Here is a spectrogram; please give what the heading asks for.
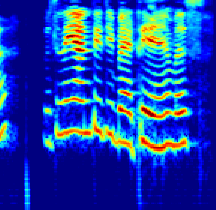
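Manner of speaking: usual speaking voice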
